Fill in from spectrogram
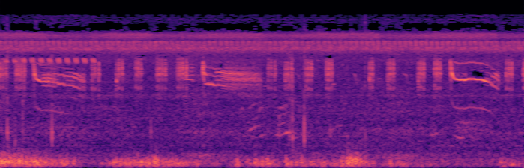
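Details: Yellow-eyed babbler in dry scrub country in India: a few short, clear whistled phrases with slurred falling notes, spaced a few seconds apart, over a steady pulsing cricket chorus and low rumbling background noise.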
